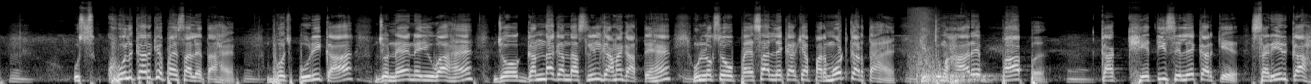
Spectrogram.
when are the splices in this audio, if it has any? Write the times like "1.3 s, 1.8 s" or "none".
9.0 s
